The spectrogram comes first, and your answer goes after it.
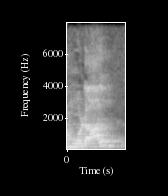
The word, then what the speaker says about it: modal: कोई कहेगा मोडाल, तो मोडाल भी सेम है, प्रोनाउंसिएशन कुछ लोग अलग कहते हैं। लेकिन देखिए समझे बाबू लोग, कहीं डिक्शनरी मोडाल कहने के लिए अलाउ नहीं करता है। डिक्शनरी में हर जगह मॉडल पाया जाता है, मोडाल कहीं यूज नहीं किया जाता है।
